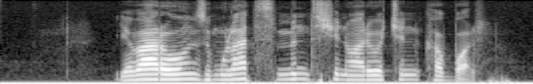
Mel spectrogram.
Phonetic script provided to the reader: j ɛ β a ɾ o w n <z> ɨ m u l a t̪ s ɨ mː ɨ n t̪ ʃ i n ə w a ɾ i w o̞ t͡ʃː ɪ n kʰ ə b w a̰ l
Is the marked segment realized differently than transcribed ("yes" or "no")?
no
